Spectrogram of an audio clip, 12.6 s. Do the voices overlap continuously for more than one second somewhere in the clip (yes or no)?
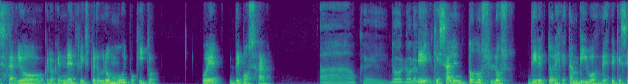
no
